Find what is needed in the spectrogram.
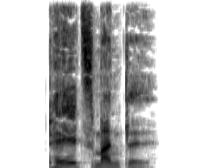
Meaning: fur coat
- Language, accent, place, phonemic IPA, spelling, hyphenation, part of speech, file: German, Germany, Berlin, /ˈpɛlt͡sˌmantl̩/, Pelzmantel, Pelz‧man‧tel, noun, De-Pelzmantel.ogg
